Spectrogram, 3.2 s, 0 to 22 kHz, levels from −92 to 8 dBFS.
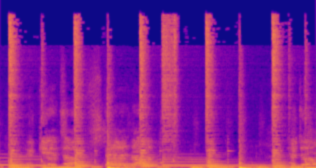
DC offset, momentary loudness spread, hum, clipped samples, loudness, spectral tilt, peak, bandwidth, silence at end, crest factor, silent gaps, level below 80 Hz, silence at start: under 0.1%; 4 LU; none; under 0.1%; -17 LUFS; -5 dB/octave; 0 dBFS; over 20 kHz; 0 s; 16 dB; none; -18 dBFS; 0 s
